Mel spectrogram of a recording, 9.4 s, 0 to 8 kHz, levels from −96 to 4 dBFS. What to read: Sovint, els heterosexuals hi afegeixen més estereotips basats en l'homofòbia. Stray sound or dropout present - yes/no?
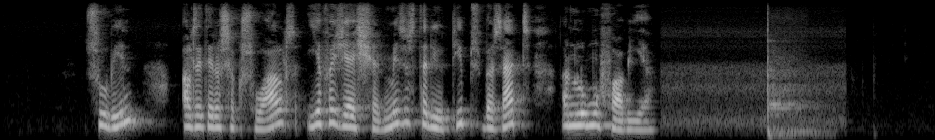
yes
